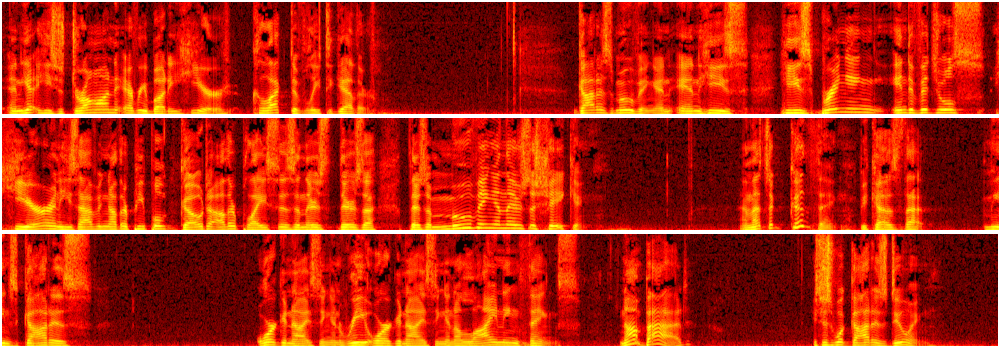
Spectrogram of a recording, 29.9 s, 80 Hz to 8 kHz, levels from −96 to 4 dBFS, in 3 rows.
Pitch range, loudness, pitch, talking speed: 135-180 Hz, -24 LUFS, 155 Hz, 125 wpm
